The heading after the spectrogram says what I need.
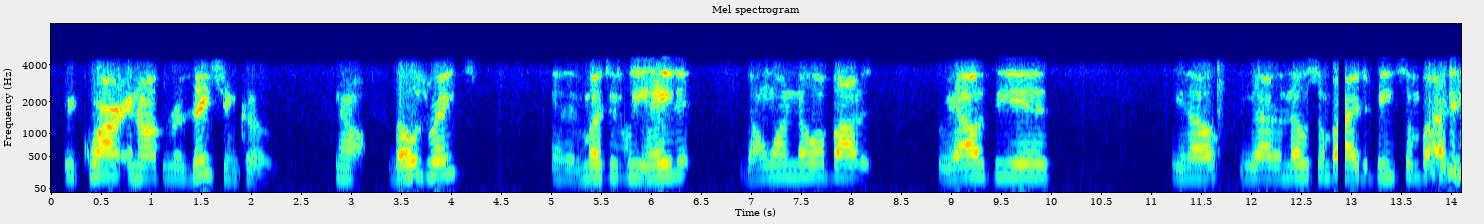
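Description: A man talks in a casual, rambling way over a conference phone line. His voice sits high and comes through thin and tinny. The sound is dry, with no room around it. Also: no room sound. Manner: rambling and offhand. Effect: heard over a conference phone line. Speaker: regular guest on a call-in show. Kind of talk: casual phone call talk.

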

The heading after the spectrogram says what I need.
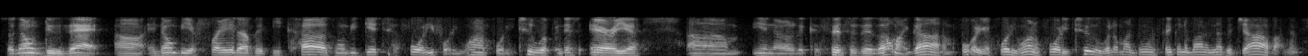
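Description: A man's voice: mid-range voice, brisk, husky. Man reading astrology over a phone line. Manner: encouraging, folksy, uses y'all. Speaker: astrology and tarot reader, co-host. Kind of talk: call-in reading, casual advice.

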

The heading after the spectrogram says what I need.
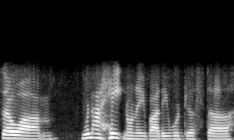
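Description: A woman's voice: lowish voice, brisk, no room sound. Giggly woman on a dry phone line. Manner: giggly, chatty. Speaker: podcast host. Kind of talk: casual chat.

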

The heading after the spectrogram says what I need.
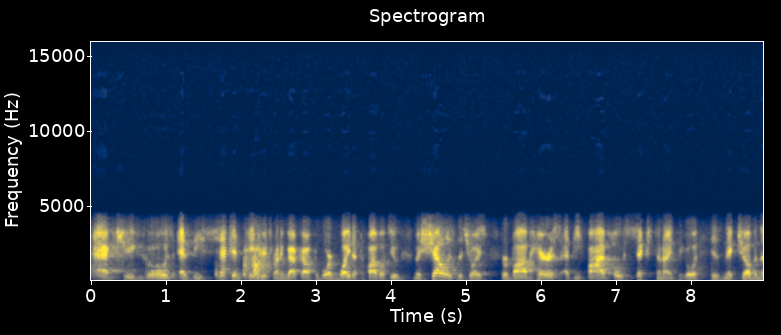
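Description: A man co-hosting a fantasy football show, recapping draft picks in a brisk, matter-of-fact way with dry ribbing of his partner. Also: mid-range voice, slight background noise. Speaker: podcast co-host. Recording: muffled phone-like line.

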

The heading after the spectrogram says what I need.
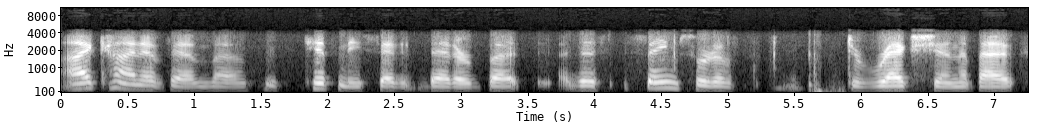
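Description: A woman's voice: deep voice, unhurried. Rambling woman calling into a radio show. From American South. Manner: rambling, earnest, frequent restarts. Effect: caller heard over a phone line. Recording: tinny phone line, dry.

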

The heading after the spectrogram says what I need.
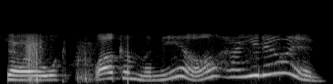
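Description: A woman's voice: on the high side, big pitch swings, takes it slowly. A woman hosting a call-in talk show in a chatty, playful, informal way. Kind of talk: casual chat. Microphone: phone line. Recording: tinny phone line with noise.

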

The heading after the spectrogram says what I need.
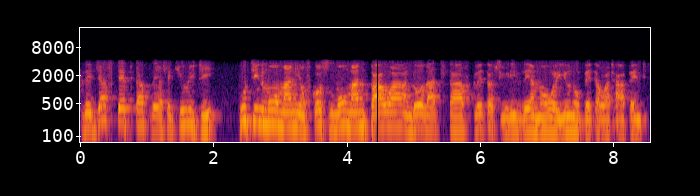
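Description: A man's voice: a little high, fairly even intonation, moderate pace. A man from Zambia hosting a panel discussion, thinking aloud and restarting his sentences often. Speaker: host. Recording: narrow phone-like line.

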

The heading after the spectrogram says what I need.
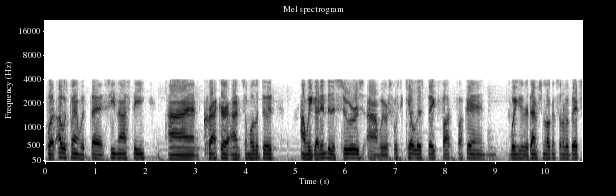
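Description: A man's voice: on the low side, level tone, a little fast. A man with an Irish accent chatting casually and swearing freely as a podcast co-host about games. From England. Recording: tinny phone-like voice call, music behind.

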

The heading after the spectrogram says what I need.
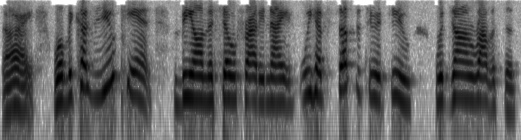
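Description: A man's voice: high-pitched, animated, moderate pace, phone-quality sound. A man hosting a casual sports talk radio show, chatty and bantering as guests are brought in.

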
